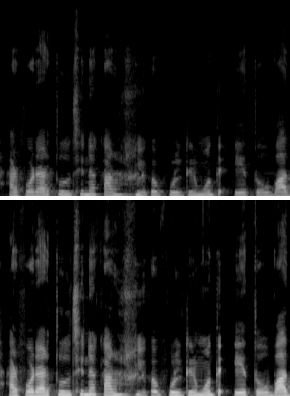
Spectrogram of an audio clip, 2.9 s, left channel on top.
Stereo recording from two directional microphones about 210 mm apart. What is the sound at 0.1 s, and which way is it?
Speech, 40° right (ahead or behind).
